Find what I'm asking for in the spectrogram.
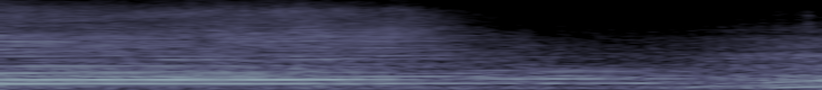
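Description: A Camaro and a Dodge Dart launch in a drag race at Firebird Motorsports Park, engine noise roaring loudly and then fading as the cars pull away down the track.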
